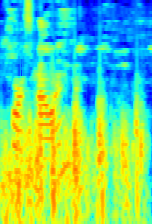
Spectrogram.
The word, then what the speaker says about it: Porthleven: sleepy little fishing port is a por melon I think is how you say it super cute so that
